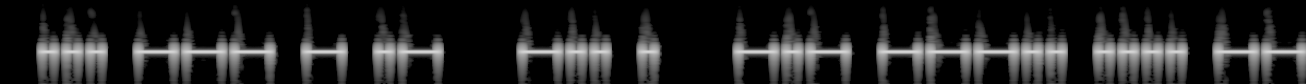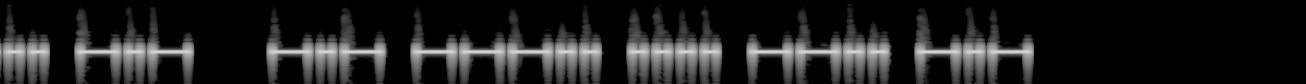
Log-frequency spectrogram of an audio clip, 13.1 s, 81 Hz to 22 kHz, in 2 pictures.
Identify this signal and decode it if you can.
Morse code, heard as a keyed tone, about 20 wpm, 690 Hz. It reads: SOTA DE K8HZK K8HZK
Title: SOTA QSO Practice 20wpm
